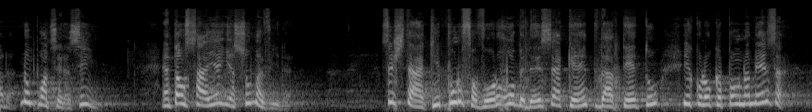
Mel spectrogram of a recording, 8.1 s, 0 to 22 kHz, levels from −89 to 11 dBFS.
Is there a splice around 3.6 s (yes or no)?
no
